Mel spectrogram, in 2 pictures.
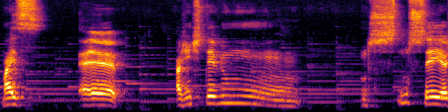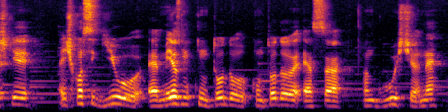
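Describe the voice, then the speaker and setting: A man in his twenties, interviewed for a documentary, speaking in a halting, thoughtful way with many restarts. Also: fairly high pitch, a little mellow, faint music behind. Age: 20s. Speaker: interviewee, father.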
